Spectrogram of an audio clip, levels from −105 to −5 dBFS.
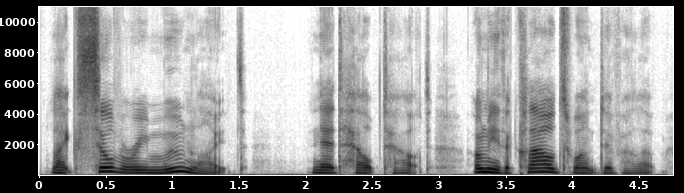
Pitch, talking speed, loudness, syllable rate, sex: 190 Hz, 140 wpm, -17 LUFS, 5.0 syllables/s, female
